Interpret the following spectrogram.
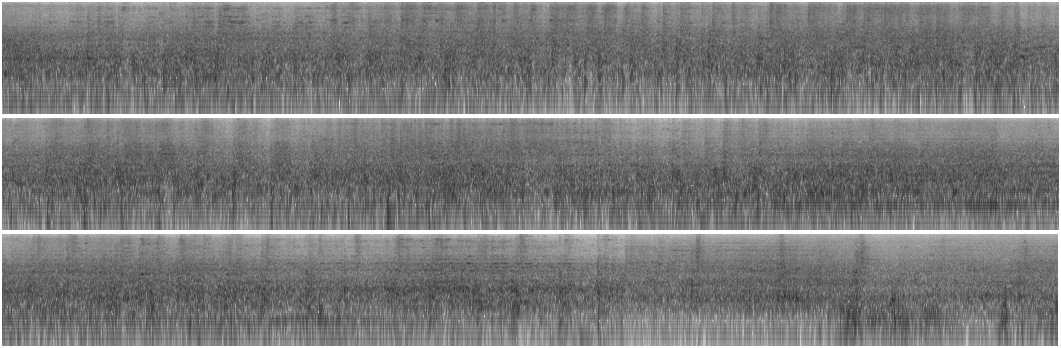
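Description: Passenger coaches of a train rolling past close by: steel wheels clicking over the rail joints amid the steady noise of wheels on track.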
